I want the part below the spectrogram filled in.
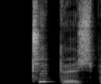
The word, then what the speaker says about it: Typisch: Typisch precisa ser pronunciado com certo cuidado, beleza? pois o Y, né, após o T, ele tem um som de U.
